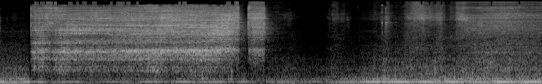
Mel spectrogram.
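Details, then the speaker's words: Low air loss mattress bladder disconnected at its connector and filled with compressor air: loud steady rushing hiss that drops when the gap is covered; huge leak gap at the connection point, whole bladder needs replacing. "can already hear that it's coming from right there's a huge leak gap right there"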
